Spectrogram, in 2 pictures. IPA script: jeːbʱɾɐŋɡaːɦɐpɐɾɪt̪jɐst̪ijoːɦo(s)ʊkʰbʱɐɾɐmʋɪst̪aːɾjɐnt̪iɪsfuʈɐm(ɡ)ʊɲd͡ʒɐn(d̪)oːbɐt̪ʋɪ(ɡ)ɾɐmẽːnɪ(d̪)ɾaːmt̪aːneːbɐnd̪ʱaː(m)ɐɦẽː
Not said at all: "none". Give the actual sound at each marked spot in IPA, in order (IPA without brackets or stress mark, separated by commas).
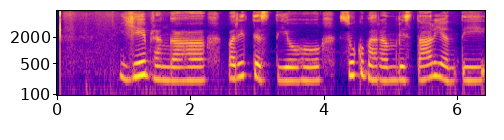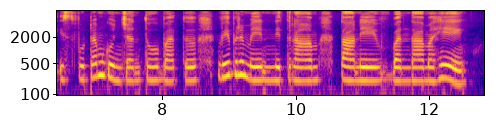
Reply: s, ɡ, t̪, b, t̪, m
